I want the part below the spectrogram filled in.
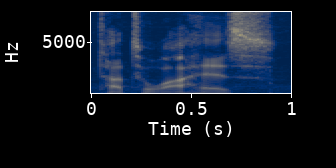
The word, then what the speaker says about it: Tatuajes: Well, you released your own version of Despacito on your 2018 album, Tatuajes. Did I say that right? – Yes.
